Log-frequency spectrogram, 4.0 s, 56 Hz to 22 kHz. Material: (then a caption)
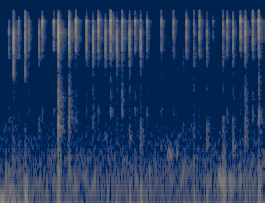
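Lacquered metal. Long fingernails tap and scratch a small glossy red lacquered lipstick tube with a silver band, held in one hand. About 25 quick, crisp, bright clicks follow one another with no ringing, over soft low rustling, at a quiet level.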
